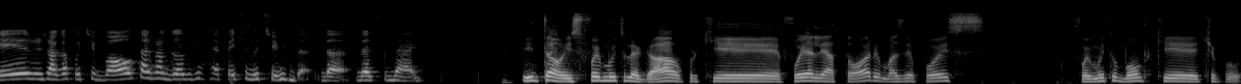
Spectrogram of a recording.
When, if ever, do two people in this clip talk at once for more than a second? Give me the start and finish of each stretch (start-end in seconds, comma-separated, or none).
none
